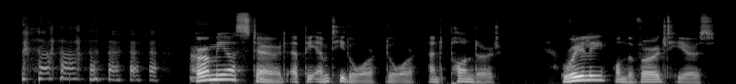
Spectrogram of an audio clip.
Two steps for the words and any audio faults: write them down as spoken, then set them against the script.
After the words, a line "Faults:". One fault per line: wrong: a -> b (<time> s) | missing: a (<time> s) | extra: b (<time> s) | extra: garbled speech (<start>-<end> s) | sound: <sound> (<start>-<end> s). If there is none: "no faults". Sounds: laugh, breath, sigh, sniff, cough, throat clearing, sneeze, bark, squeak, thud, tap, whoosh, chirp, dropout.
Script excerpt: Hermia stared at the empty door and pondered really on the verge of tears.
Hermia stared at the empty door door and pondered really on the verge tears.
Faults:
sound: laugh (0.2-1.8 s)
extra: door (3.8 s)
missing: of (6.7 s)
